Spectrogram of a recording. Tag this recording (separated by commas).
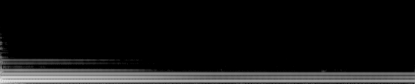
Guitar, Musical instrument, Plucked string instrument, Music, Acoustic guitar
